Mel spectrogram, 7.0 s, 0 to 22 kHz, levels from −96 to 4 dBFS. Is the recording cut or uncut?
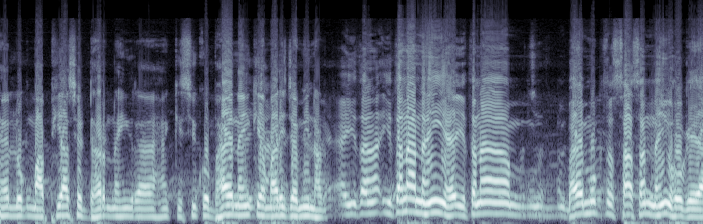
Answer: uncut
